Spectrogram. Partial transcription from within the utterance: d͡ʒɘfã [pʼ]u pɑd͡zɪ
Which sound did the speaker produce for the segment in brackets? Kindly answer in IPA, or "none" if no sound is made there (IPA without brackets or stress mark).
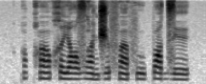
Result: f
